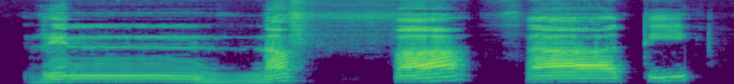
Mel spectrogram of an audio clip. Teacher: وَمِن شَرٍ، را کو نون میں رن، نون کو فا میں نف، اور یہاں پر نون پہ تشدید ہے، غنہ ہوگا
